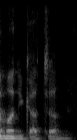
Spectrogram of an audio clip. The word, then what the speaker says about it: Manegacha: So one thing you've become known for personally, and which features really prominently in your book, is the Manegacha language. Am I pronouncing that right? Yeah, Manegacha.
